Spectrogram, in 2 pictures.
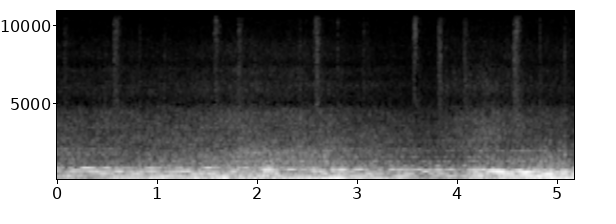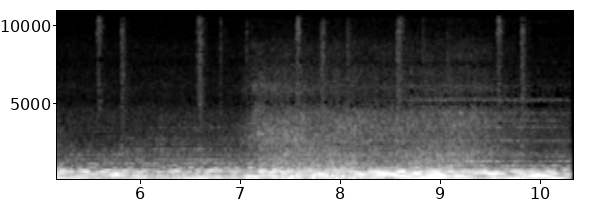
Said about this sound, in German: Und mein Atem passt sich dem Rhythmus der Wellen an.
